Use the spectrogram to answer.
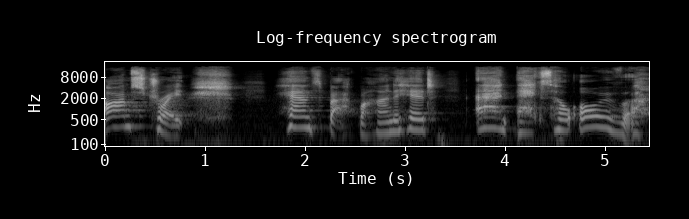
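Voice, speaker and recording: Against a quiet background, a woman speaks in a raised, projected voice at a very slow pace. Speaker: fitness instructor. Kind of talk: exercise class cueing. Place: gym.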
